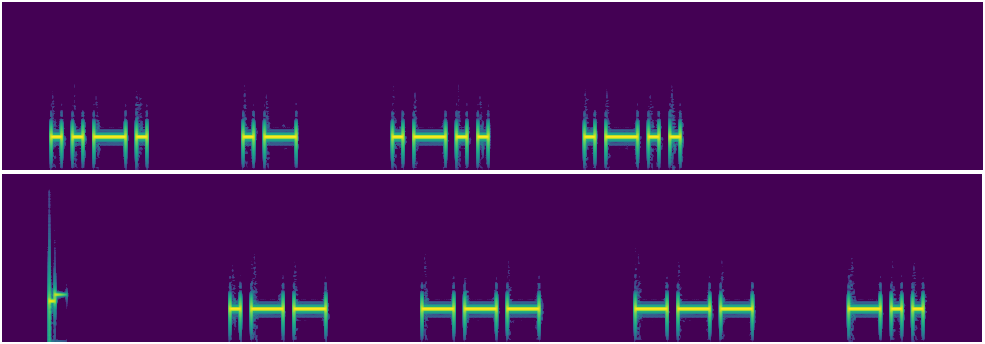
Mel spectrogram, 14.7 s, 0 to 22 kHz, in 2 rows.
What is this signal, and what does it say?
Morse code, heard as a keyed tone, about 15 wpm, spaced as for 8 wpm, 700 Hz. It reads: FALL WOOD
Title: 3x Character Spacing - Top 500 Words - 15wpm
